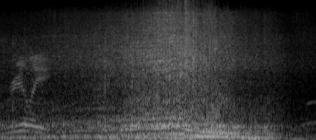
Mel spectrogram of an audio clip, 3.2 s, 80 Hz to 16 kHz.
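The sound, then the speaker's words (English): Engine revving from a late-model LS1 car, swelling to a loud, sustained roar in the middle and then easing off, with voices heard at the start. “did I mention the guys with the late model LS1 cars with making their presence known through sound? Yeah, that was him.”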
